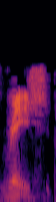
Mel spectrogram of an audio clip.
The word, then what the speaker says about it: Ra's: And then Terry walks in on them talking, and he's all telling him, he's calling Ra's Ra's al Ghul, and then Talia corrects him, saying, it's actually pronounced Ra's, but it's a common mistake. And then you actually hear Danny O'Neill always call him Ra's, and since he created him, that's the correct name, so.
